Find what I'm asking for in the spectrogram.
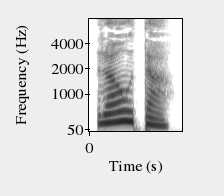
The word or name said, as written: ರಾಉತ್ತ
